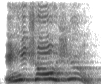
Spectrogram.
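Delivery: high, emphatic retold exhortation; impassioned exhortation. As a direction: drive the point home, voice lifted high. Driving home point to mother.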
